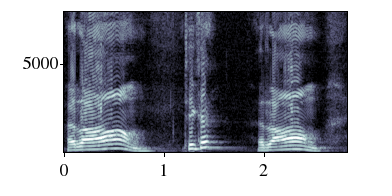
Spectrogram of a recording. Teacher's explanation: राम को थोड़ा लंबा खींच करके राम बोलना है तो बड़ा हो गया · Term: पलुत स्वर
